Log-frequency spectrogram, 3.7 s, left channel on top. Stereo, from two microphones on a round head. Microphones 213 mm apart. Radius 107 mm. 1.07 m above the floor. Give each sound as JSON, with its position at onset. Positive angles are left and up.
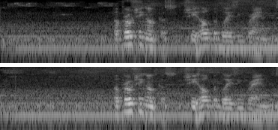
{"t": 1.5, "sound": "a man speaking", "side_deg": -10, "distance_m": 1.1}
